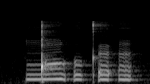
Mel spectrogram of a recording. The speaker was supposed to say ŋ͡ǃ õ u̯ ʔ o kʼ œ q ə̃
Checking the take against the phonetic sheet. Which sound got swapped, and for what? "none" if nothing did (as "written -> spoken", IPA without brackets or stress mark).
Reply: q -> ʔ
